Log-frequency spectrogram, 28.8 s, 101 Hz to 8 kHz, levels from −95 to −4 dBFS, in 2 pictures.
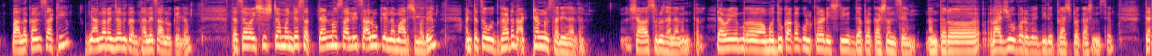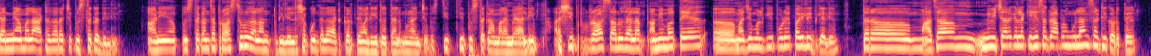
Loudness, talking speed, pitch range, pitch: -12 LUFS, 165 wpm, 165-215 Hz, 185 Hz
